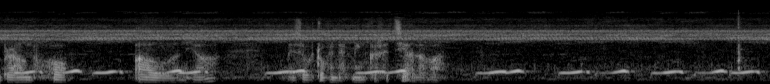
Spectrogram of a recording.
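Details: A Brown hawk-owl at Vamaitai gives soft, low, upward-inflected hoots, about two a second. A person talks over the first half, with a steady insect hum behind.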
